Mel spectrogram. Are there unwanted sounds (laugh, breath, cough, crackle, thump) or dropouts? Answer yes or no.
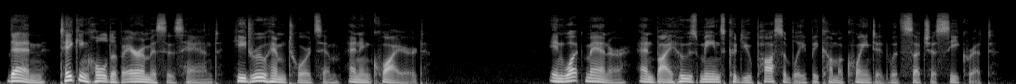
no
